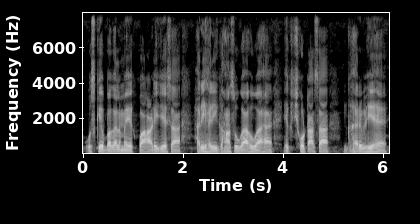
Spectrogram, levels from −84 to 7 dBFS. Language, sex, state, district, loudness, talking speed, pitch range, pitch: Hindi, male, Jharkhand, Deoghar, -16 LUFS, 175 wpm, 100-110 Hz, 105 Hz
